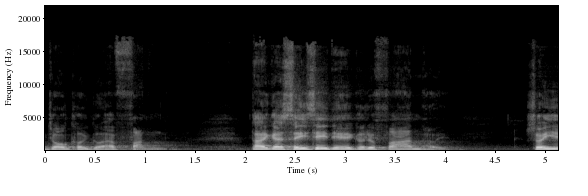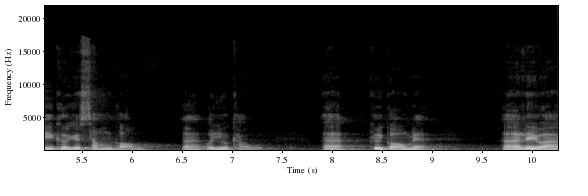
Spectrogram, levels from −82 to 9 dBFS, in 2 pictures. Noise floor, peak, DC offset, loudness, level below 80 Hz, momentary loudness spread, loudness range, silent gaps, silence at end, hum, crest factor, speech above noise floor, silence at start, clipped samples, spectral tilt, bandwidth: -60 dBFS; -4 dBFS; under 0.1%; -21 LUFS; -62 dBFS; 19 LU; 5 LU; none; 0 s; none; 18 dB; 40 dB; 0 s; under 0.1%; -7.5 dB/octave; 17.5 kHz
